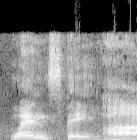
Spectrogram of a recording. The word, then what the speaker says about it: Wednesday: Sorry, I do silat on Wednesday. That's the correct pronunciation for Wednesday.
